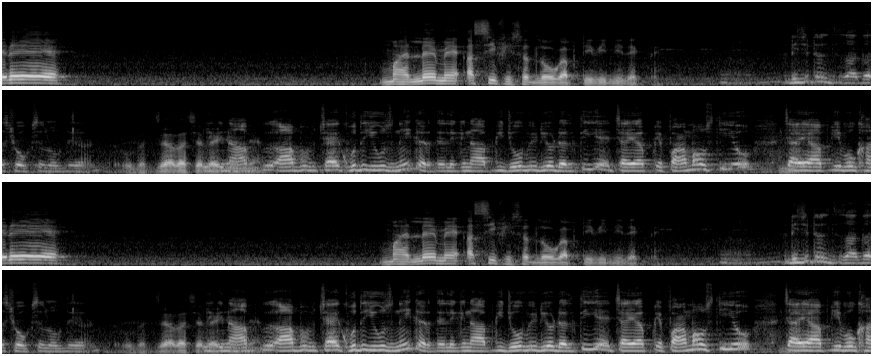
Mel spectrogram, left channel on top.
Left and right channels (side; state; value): both; normal; correlation 0.92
